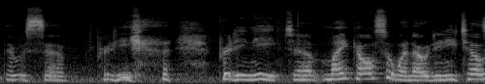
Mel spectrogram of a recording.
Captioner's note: laughs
